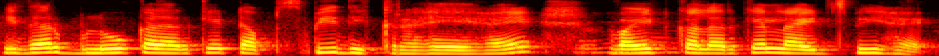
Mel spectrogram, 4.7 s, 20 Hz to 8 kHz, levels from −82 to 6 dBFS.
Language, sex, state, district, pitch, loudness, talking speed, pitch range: Hindi, female, Telangana, Hyderabad, 210 Hz, -17 LUFS, 190 wpm, 195-220 Hz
